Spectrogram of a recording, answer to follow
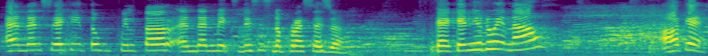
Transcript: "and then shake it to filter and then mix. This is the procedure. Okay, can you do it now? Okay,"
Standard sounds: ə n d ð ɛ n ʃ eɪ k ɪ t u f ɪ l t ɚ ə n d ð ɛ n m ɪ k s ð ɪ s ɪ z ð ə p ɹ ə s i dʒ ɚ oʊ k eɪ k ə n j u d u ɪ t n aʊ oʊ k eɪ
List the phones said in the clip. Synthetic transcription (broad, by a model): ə n d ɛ n s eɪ k ɪ t u f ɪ l t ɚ ə n d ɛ n m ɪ k s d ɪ s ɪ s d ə p ɹ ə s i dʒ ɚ oʊ k eɪ k ə n j u d u ɪ t n aʊ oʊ k eɪ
